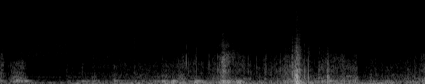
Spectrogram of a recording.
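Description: Long acrylic nails scratch a grey foam microphone windscreen from both sides, making a soft, muffled, rumbling rustle that sits mostly in the low end. The scratching swells and fades in uneven strokes, with one sharper, louder scrape near the end before it settles back to a low crackle.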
